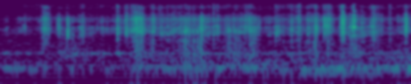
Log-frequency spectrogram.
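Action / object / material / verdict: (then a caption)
scrape / bar soap scraped by a metal blade / soap / none. A metal utility knife blade scrapes and shaves flakes off a solid, dry, light green, palm-sized bar of soap held in the hand. The result is a quiet run of quick, crisp, bright scraping crackles in short bursts, with a faint low hum underneath.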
